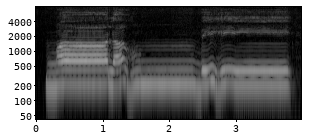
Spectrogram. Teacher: میم الف زبر ما، لام زبر لا، مالا، ہا میم پیش ہم، مالہم، با زیر بی، ہا کھڑی زیر ہی، بہی، مالہم بہی۔ میم ساکن کے بعد حرف با آ رہا ہے، اخفاء شفوی ہوگا، یعنی میم ساکن میں غنہ کریں گے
